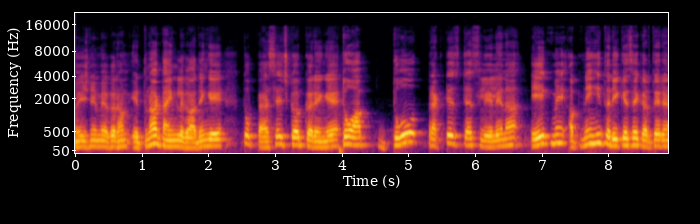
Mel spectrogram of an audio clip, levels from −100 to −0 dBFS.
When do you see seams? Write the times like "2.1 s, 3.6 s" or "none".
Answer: 3.9 s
